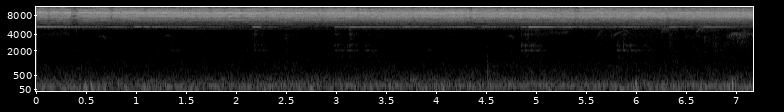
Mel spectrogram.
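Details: July cicada chorus heard from a hilltop viewpoint above Fukuoka City, Japan, a continuous piercing high drone without pause, steady in loudness, with only faint low rumble of distant wind beneath.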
